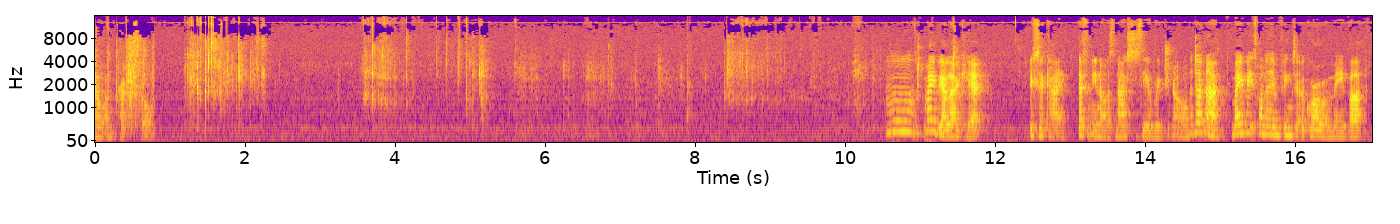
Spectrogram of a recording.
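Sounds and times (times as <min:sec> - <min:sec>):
person chewing crunchy cereal bar: 0:00.6 - 0:02.4, 0:03.5 - 0:10.5.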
